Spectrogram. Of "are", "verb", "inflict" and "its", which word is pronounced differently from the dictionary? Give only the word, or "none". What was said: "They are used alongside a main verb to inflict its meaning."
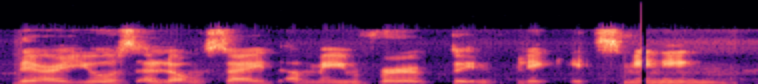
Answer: inflict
